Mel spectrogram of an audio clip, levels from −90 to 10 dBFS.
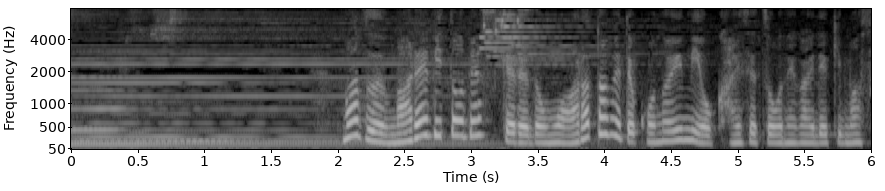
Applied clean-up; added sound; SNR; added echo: none; none; none; none.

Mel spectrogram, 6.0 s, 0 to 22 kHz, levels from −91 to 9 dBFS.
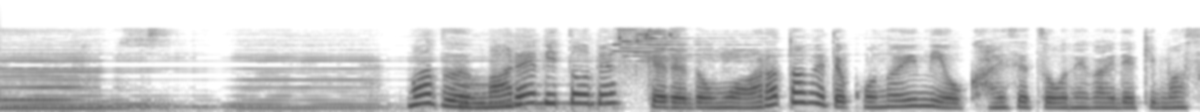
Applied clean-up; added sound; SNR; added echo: neural mask model RNNoise.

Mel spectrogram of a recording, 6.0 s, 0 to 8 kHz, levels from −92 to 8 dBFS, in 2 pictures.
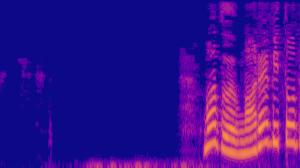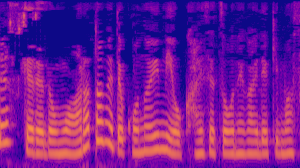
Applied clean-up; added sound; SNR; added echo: neural mask model Resemble Enhance denoiser.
